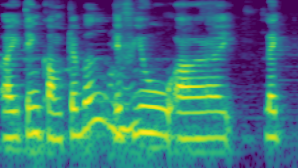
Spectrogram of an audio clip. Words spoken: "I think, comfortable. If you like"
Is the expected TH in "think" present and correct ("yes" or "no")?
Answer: no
